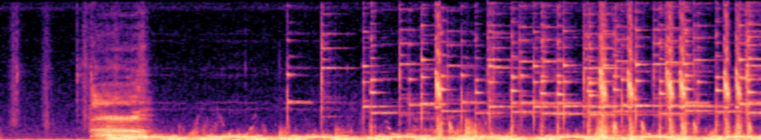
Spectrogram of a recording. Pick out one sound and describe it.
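A magic spell hums and crackles steadily.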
